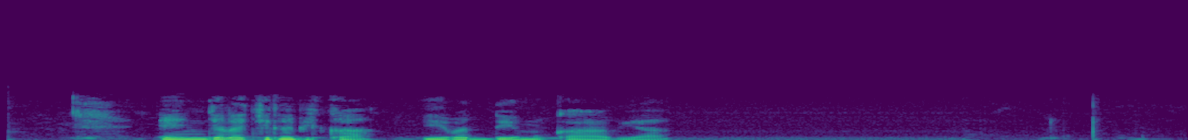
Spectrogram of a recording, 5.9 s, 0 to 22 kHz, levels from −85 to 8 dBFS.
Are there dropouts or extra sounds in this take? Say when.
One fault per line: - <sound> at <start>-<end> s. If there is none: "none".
none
